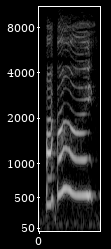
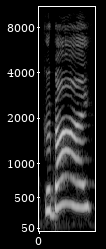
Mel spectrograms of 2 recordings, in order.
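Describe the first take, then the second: First: It is said in a high, squeaky voice. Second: It is said in a middle-sized voice.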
